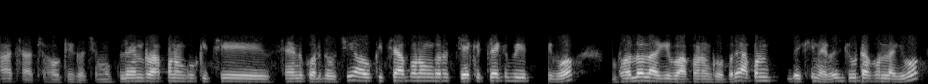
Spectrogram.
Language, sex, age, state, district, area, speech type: Odia, male, 18-30, Odisha, Bhadrak, rural, conversation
